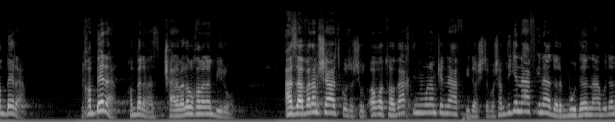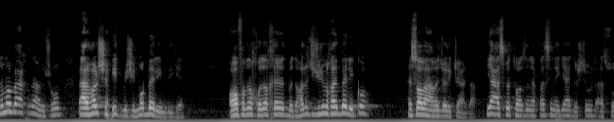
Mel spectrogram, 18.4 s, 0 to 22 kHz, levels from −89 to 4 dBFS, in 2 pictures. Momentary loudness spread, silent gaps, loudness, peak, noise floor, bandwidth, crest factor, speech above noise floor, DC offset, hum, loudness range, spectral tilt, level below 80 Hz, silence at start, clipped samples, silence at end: 16 LU; none; -35 LUFS; -14 dBFS; -77 dBFS; 15.5 kHz; 22 dB; 41 dB; 0.3%; none; 5 LU; -5.5 dB/octave; -72 dBFS; 0 s; under 0.1%; 0 s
